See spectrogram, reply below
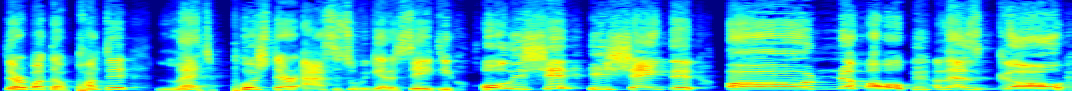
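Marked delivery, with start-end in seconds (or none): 3.6-8.0 excited game reaction. Retold or imitated. Fan reliving a shanked punt, excited. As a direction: cry out in rising excitement.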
